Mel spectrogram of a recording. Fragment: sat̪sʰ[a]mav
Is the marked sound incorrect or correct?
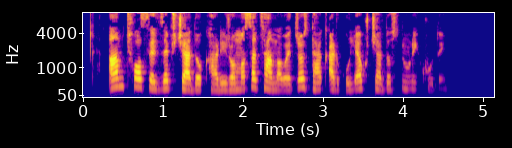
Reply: correct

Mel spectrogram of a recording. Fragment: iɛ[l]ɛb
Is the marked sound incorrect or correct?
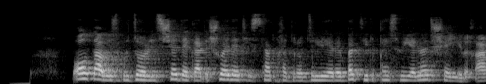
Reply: incorrect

